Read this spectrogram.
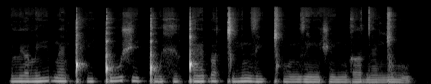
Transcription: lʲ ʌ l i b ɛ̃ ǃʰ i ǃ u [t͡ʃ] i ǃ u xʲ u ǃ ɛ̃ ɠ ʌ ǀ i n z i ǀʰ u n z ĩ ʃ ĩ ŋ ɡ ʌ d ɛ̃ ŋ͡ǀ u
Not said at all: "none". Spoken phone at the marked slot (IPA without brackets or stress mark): ʃ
